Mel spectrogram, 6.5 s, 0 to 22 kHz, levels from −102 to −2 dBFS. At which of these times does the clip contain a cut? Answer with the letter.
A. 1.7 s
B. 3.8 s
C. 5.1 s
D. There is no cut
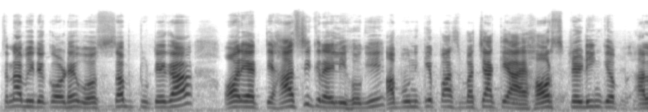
B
